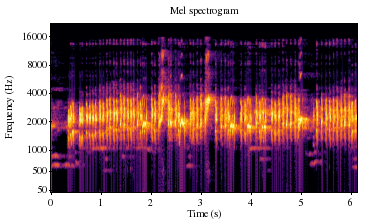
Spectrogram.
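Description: A red-whiskered bulbul gives a steady, rapid, slightly harsh chatter for about six seconds, with a few brighter rising notes mixed in. No other sounds stand out.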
